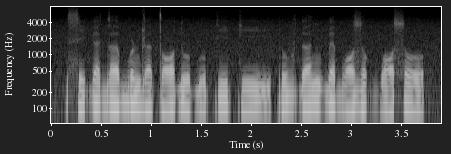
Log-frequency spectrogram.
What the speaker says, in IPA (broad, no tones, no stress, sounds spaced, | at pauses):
s i ɠ ɛ ɡ ɜ b o ɳ ɖ ɜ t̪ ɔ ɗ u ɓ u k i k i | ɾ u v ɗ ɜ n ɓ ɛ b ɔ z o ɡ͡b ɔ s o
